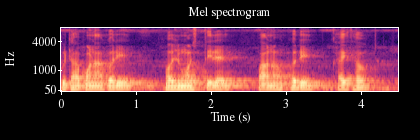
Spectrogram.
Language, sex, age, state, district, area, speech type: Odia, male, 60+, Odisha, Boudh, rural, spontaneous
